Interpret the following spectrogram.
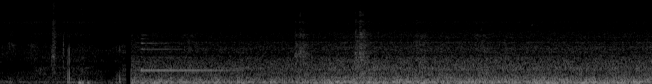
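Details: Cummins ISX diesel in truck just after replacing crankshaft position sensor: after a quiet moment the engine catches and settles into a steady, even rumble without misses or stumbling; clean start after the repair.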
